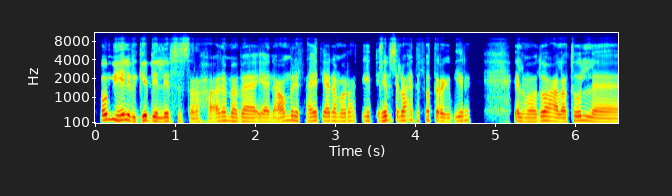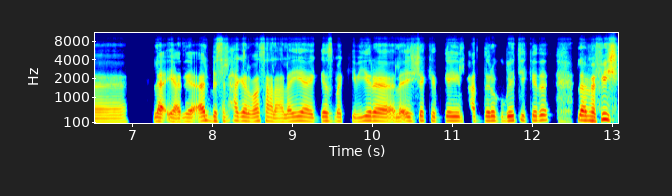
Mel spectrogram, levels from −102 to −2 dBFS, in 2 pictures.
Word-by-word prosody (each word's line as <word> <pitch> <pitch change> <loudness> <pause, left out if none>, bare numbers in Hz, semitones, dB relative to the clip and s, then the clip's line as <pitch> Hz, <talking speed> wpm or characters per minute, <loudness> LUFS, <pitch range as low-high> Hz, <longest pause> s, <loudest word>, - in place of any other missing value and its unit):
أمي 195 +1 +6
هي 170 - +6
اللي 185 -1 +6
بتجيب 150 +5 +5
لي 150 - +6
اللِبس 140 +1 0
الصراحة، 125 +1 -5
أنا 155 - +1
ما 145 -2 -1
ب 135 - -5
يعني 130 0 0
عُمري 155 +3 +1
في 150 - -24
حياتي 150 +2 0
أنا 150 - +1
ما 140 -1 -3
رُحت 150 +3 -6
جِبت 155 -1 -5
لِبس 165 0 +2
لوحدي 160 -2 -1
فترة 165 -3 -1
كبيرة، 145 +6 -5 0.6
الموضوع 130 +4 +2
على 125 -1 +3
طول 155 +2 0
آآ، 115 0 -3 0.3
لأ 140 - +3
يعني 130 +3 +1
ألبِس 150 -2 0
الحاجة 150 0 -1
الواسعة 145 +2 -1
اللي 125 -3 -2
عليَّ، 135 +3 0
الجزمة 140 +1 -2
الكبيرة، 140 +2 +1
لأ - - -1
الجاكيت 145 0 -3
جاي 150 -1 +3
لحد 150 0 -8
رُكبتي 155 +2 +1
كده، 175 +2 -1 0.3
لأ 170 -2 +6
ما 155 - +5
فيش 200 +4 +4
145 Hz, 200 wpm, -24 LUFS, 130-155 Hz, 0.6 s, أمي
